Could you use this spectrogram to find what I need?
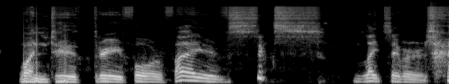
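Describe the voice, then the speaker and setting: A man puts on a character voice, pitched at a medium level and delivered at a very slow pace. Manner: playful, deliberate counting.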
